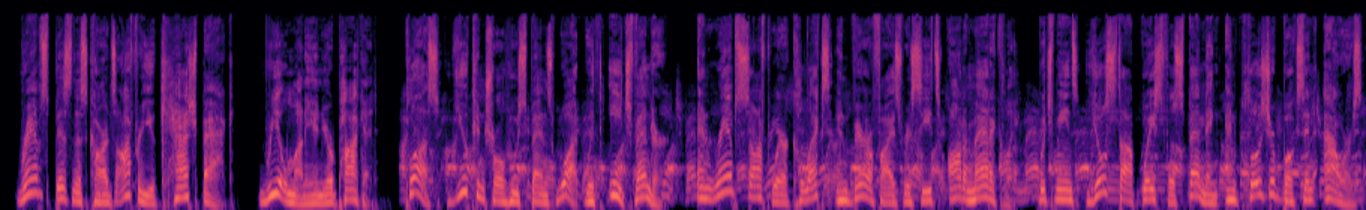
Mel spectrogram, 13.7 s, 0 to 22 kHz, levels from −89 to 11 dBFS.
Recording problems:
echo of what is said; strong; from 4 s on; 500 ms later, 10 dB below the speech

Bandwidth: 16.5 kHz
